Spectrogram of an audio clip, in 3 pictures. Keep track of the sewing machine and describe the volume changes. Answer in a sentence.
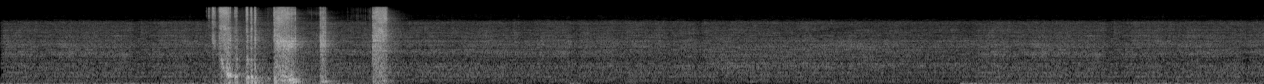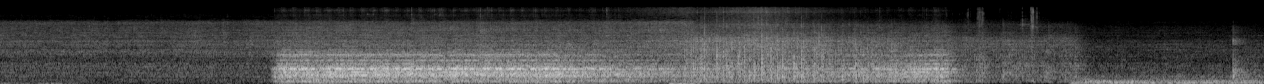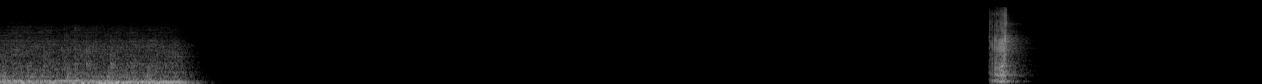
The loudness of the sewing machine goes down.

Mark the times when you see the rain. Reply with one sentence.
You can hear the rain from 0.0 to 27.2 s.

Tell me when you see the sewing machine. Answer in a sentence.
The sewing machine can be heard from 15.3 to 22.1 s.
